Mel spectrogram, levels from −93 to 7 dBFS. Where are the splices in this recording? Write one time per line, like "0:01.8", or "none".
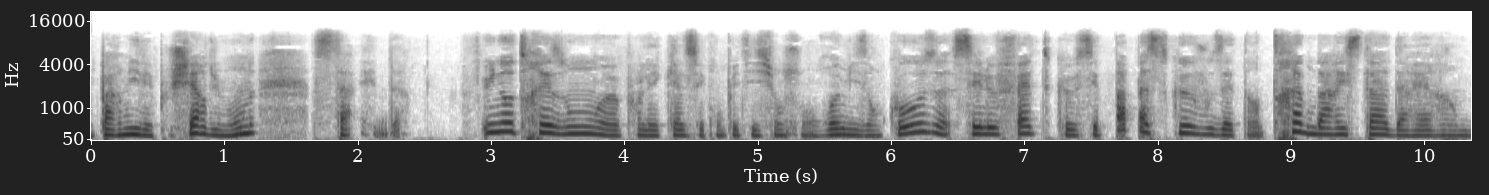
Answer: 0:01.6
0:09.1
